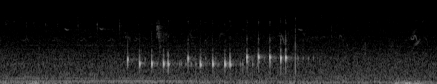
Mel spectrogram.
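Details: A female raven calling to communicate with her mate gives a quick run of about fourteen dry, hollow knocks over less than two seconds, fairly even in pitch, against a quiet low hum.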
